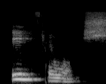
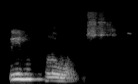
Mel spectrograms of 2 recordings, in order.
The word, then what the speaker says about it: influence: Bad có thể thay thế bằng từ horrible, horrible impact, alright, horrible impact, or terrible influence. Đọc influence, đừng có đọc là influence nha.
